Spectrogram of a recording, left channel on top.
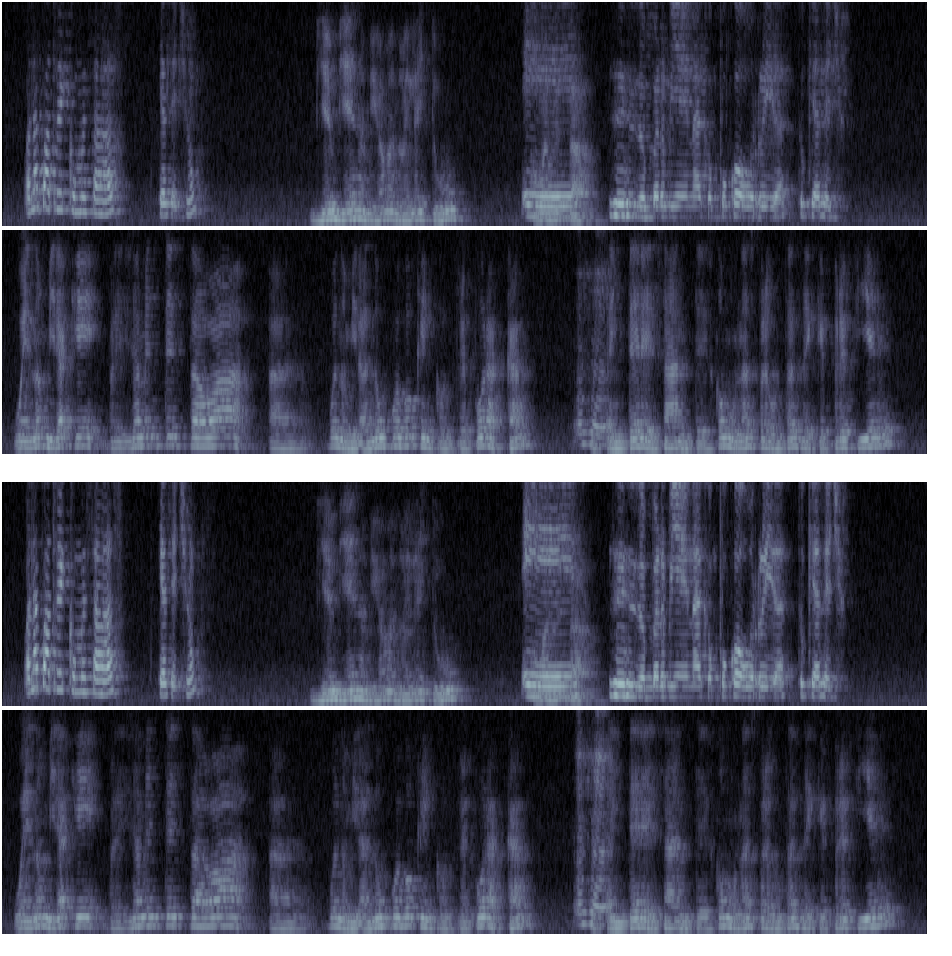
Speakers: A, on the right; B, on the left.
A: Hola Patrick, ¿cómo estás? ¿Qué has hecho?
B: Bien, bien, amiga Manuela, ¿y tú
A: Eh,
B: cómo has estado?
A: <laughs> súper bien, acá un poco aburrida. ¿Tú qué has hecho?
B: Bueno, mira que precisamente estaba, ah, bueno, mirando un juego que encontré por acá.
A: Ujú,
B: Está interesante, es como unas preguntas de qué prefiere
